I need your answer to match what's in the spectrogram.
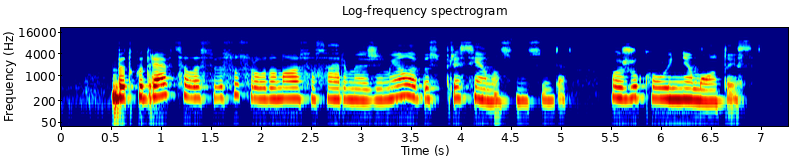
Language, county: Lithuanian, Utena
